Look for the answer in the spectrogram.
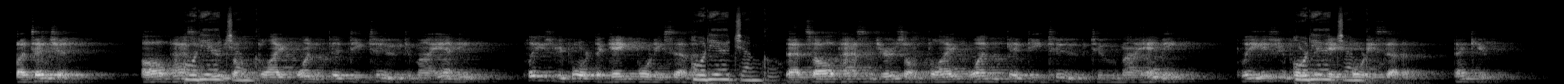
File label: airport terminal announcement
